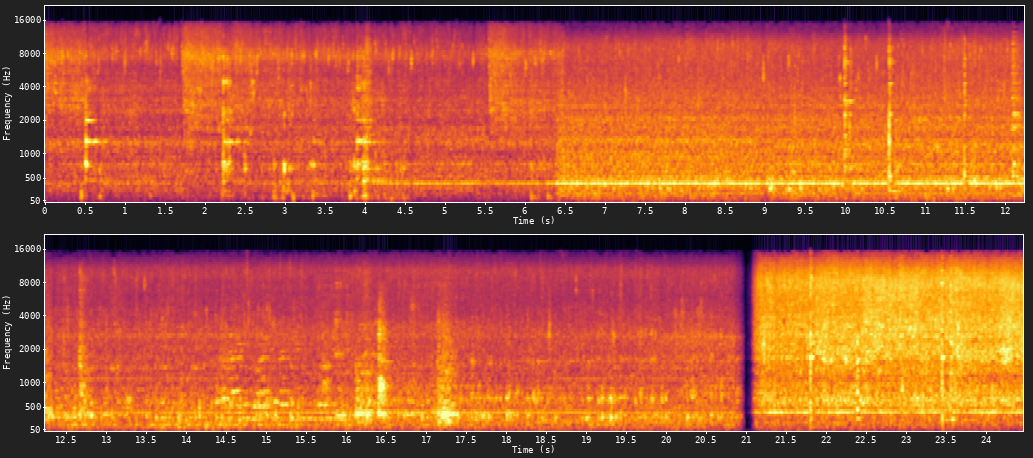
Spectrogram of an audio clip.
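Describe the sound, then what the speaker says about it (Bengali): Bitter gourd with potato, pointed gourd and pumpkin pieces frying in a pan for a home meal, a steady close sizzle with occasional stirring scrapes running throughout, briefly cut off near the end before a louder burst of hiss. "উচ্ছে আলু ভাজা, পটল ভাজা, কুমড়ো ভাজা করে নিয়ে চলে এসেছি"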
